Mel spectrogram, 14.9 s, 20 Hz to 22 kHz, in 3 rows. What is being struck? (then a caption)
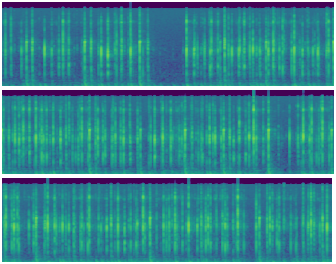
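Plastic mechanical keyboard. Both hands type steadily on a compact pink-and-cream plastic mechanical keyboard with thick XDA-profile keycaps, Gateron Yellow switches and a polycarbonate plate, resting on a desk mat. The result is a dense, continuous stream of short, bright keystroke clicks with a soft low thock, broken by brief pauses near 2.5 and 13.8 seconds.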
